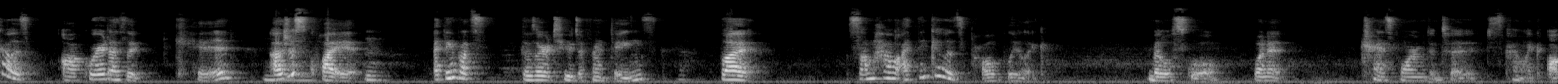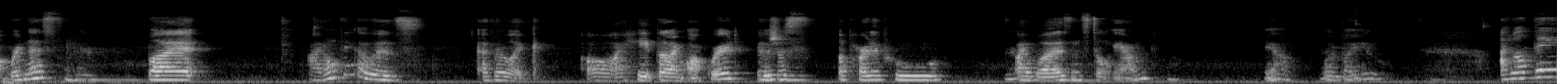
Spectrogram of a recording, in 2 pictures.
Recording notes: We apologize for the audio quality this episode. We forgot to hit “record” on the podcast system.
